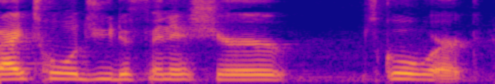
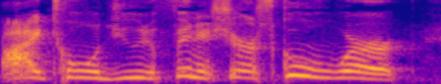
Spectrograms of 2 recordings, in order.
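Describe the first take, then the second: First: It sounds like the speaker's own natural delivery. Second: It sounds like an old grandmother scolding. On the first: "But I said that. I said" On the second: "I didn't say it like that. Like, that sounds very, like I'm somebody's grandma"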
